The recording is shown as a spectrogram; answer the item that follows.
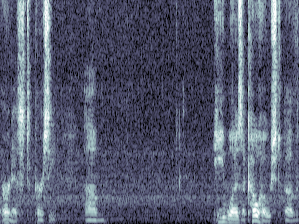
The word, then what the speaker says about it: Eperce: And in this instance, the YouTuber that I'm talking about is Eperce, Eperce, but it's pronounced Percy.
